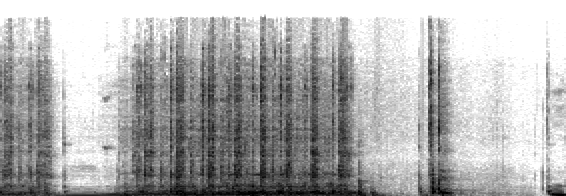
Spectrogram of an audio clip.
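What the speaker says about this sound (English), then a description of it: "my squeaky, squeaky sewing machine makes me feel like I need to oil it" A squeaky home sewing machine stitching fabric for an upcycled braided beach dress runs in a steady close, loud whir, then stops briefly and restarts with short bursts toward the end.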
